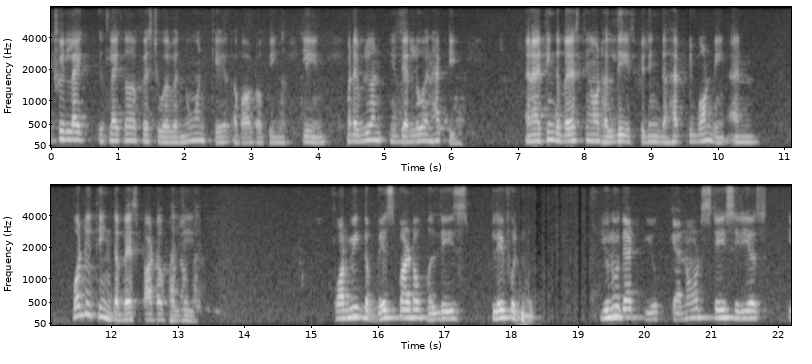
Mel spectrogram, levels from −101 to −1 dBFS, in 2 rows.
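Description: Echo leak first appears between 3.41 and 3.78 s, then at 4.22 to 4.36 s, 5.08 to 5.16 s and 5.85 to 6.36 s. A faint copy of the speech trails the original by 262 ms. It is very quiet in the first two spots and grows more noticeable by 5.85 s. This is likely a far-end loudspeaker feeding its microphone, with an echo canceller that let some of the returned signal through.

Short concealed packet loss follows in a tight cluster: 8.28 to 8.31 s, 8.49 to 8.52 s, 8.52 to 8.56 s, 8.92 to 8.97 s, 9.25 to 9.28 s and 9.52 to 9.58 s. Each hole is about 20 ms, except the last, which is about 40 ms. The receiver covered each one by extending the preceding sound before blending back in. The result is brief smears and wobbles, and short consonants risk disappearing.

Echo leak returns at 12.93 to 13.36 s and again at 13.57 to 13.62 s. The delay has lengthened to 322 ms. The first of these is the most prominent echo in the clip. 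The second is a faint scrap.

Repeated packet loss takes over from 18.06 to 19.17 s. Holes arrive one after another, the longest about 44 ms. Roughly a third of the stretch is patched rather than received. Because each patch barely ends before the next gap, the sound turns choppy and robotic, with fragments missing. The band-limiting to 8 kHz throughout fits a wideband codec such as G.722.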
